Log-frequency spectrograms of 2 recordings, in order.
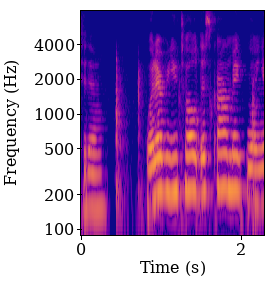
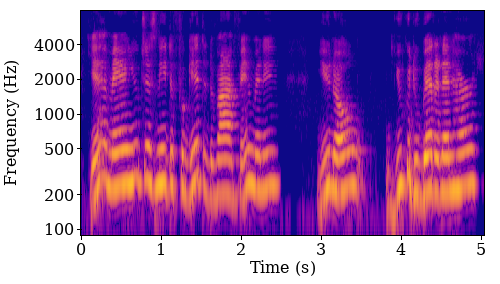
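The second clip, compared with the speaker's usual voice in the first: higher, louder bro voice egging him on; fake friend; 5 semitones higher, 4 dB louder than usual. Fake friends urging him to dump his partner, loud bro voice. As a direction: play the bad-advice buddy, loud and high. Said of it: "your fake friends co-signed on it".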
